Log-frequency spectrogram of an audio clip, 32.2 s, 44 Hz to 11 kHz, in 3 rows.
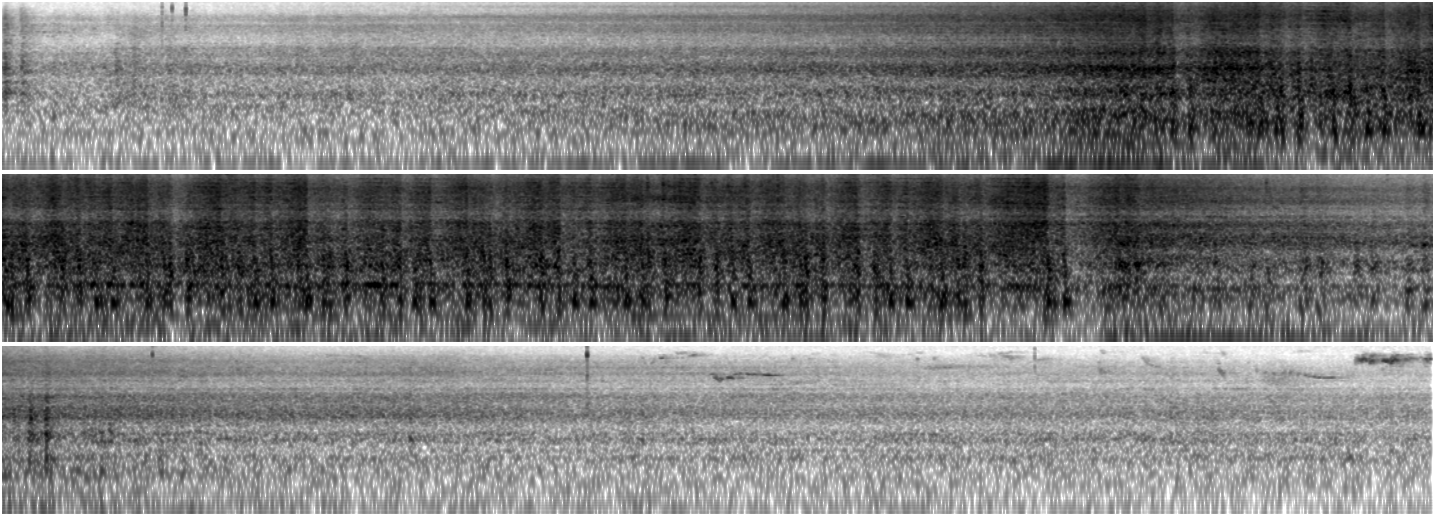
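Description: Irish Rail 29000 class diesel multiple unit passing through a station without stopping. The diesel engine note and the wheels clicking over the track swell to a loud peak over several seconds, then fade away as it goes by.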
